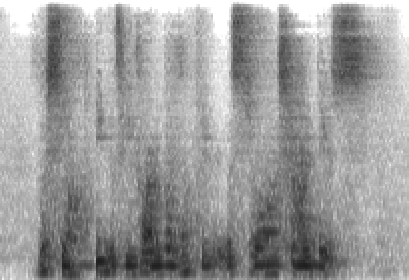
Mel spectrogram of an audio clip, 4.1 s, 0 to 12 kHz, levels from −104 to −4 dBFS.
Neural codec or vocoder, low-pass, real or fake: codec, 44.1 kHz, 0.9 kbps, DAC; 10.8 kHz; fake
